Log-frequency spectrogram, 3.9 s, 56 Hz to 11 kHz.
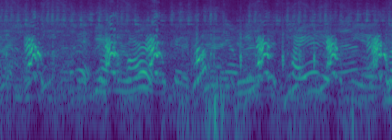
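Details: Shade, a female American Staffordshire Terrier at an AKC Coursing Ability Test in Ocala, Florida, in April 2012, barks while chasing the lure. Loud, harmonic barks come in an irregular series, with human voices behind.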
